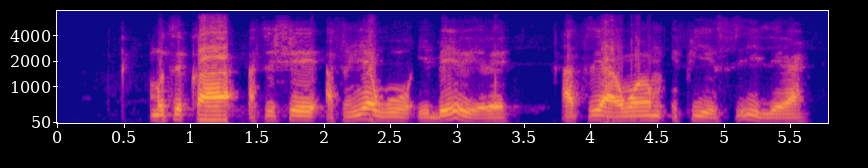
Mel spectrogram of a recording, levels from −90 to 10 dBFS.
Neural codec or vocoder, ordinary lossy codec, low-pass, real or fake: none; none; 7.2 kHz; real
